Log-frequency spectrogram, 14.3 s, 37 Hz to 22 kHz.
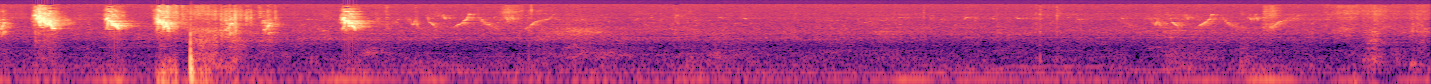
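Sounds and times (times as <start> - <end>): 
birds chirping at a window: 0.0 - 13.5.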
